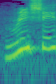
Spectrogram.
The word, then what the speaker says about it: Reishi: You know, it's called Rishi. Sometimes people say rishi. I can't decide which is the best one because when you listen to the Chinese pronounce it, it doesn't sound like either of those things.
